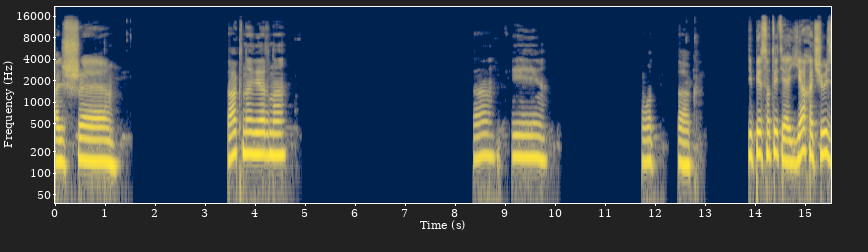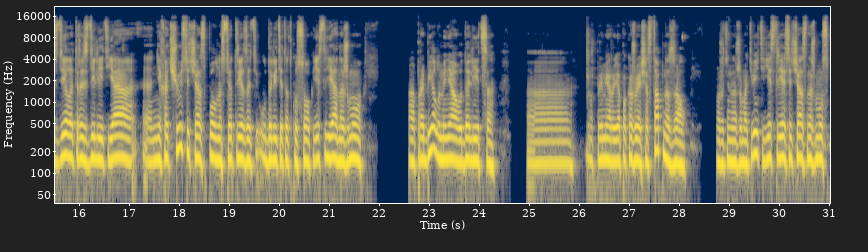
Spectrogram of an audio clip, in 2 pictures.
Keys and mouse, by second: 1.3 click, 7.8 click, 12.5 click, 26.0 Tab, 27.2 middle click.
